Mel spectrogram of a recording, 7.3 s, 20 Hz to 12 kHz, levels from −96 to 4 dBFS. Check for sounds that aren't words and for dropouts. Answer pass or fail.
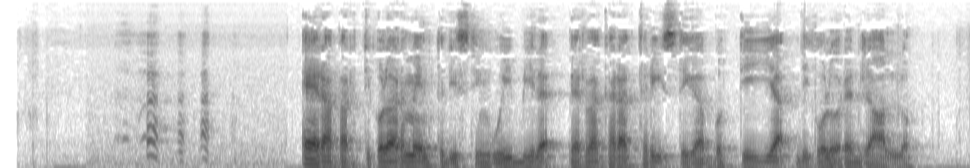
fail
